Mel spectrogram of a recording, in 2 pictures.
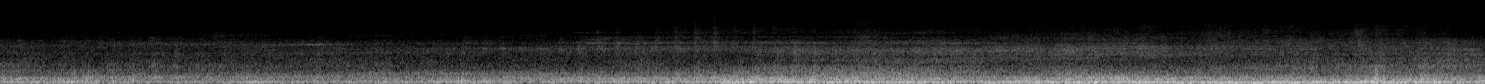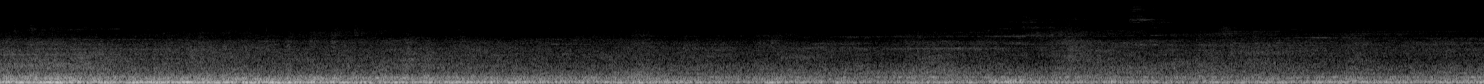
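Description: Double-stack intermodal freight cars rolling slowly past on the rails: a steady rumble of wheels and cars that swells louder around the middle and then eases off.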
